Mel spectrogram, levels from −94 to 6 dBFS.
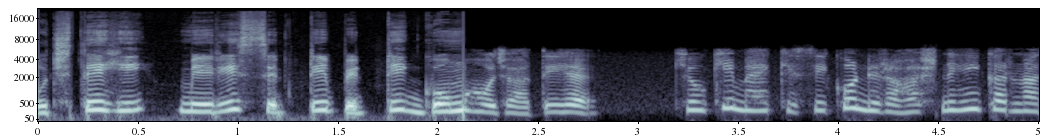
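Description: Input switched to a poorer device at 2.13 s in this speech clip: with no gap, the sound turns duller and about 10 dB quieter, nothing above 5.8 kHz survives, and a faint new noise floor appears, likely because recording moved to a narrower-band microphone.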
